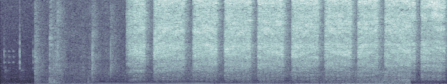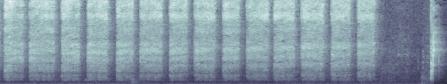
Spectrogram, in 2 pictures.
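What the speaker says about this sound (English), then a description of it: "I'm going to personally use aerosol primer, lightly coat the area where the body work has been done" Aerosol primer is sprayed in light coats over the body-filler repair on a Chevy Astro/GMC Safari radiator core support area, heard as a long series of close, loud hissing bursts in a steady on-off rhythm with no talking.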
